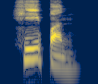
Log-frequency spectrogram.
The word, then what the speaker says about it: hipan: Word for word it's hipan, ninyo, ang, mga, kandila, hipan, ninyo, ang, mga, kandila hipan ninyo ang mga kandila.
